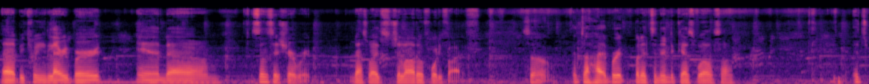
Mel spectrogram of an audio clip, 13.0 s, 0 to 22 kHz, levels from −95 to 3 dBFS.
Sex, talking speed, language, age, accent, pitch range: male, 115 wpm, English, 20-39, American, 95-110 Hz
